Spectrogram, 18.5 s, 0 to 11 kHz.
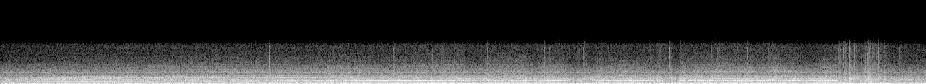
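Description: Volvo B10M Mark IV bus under way, heard from inside the cabin: a steady engine and drivetrain rumble with a whine that rises slowly in pitch over the first few seconds, then holds, breaking off briefly a few times. A short louder rattle comes near the end.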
